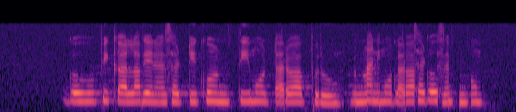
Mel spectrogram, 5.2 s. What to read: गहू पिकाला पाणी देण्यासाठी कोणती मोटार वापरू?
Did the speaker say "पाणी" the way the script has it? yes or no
no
